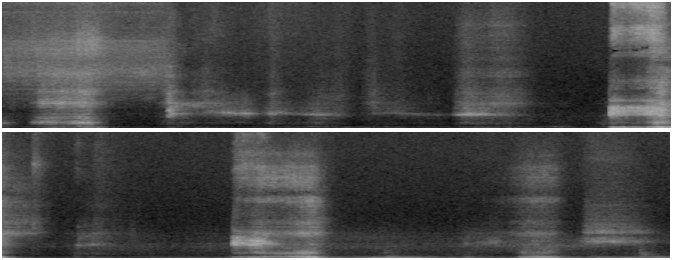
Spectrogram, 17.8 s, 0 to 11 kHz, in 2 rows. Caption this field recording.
Recording of a snoring concert in the middle of the night. Recorded with Zoom H4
